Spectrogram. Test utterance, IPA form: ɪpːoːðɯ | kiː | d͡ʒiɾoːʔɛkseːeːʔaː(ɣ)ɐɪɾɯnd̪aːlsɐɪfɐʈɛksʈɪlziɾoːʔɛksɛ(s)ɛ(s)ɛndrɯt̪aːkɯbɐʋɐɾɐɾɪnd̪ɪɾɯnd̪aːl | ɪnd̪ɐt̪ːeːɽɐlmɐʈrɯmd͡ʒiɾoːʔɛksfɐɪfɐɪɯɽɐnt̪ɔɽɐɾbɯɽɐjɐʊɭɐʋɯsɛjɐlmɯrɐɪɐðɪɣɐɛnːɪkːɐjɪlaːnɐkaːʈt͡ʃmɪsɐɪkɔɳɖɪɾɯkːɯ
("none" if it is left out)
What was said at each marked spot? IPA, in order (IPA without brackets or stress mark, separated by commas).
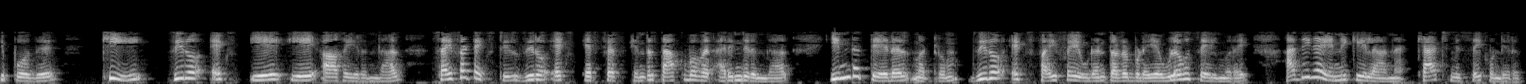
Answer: ɣ, f, f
